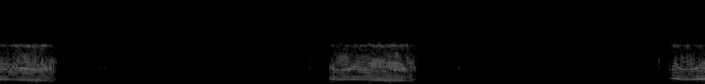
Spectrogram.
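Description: Rattling, buzzy snores on each breath in, separated by quiet breathing out, about 17 breaths a minute.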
